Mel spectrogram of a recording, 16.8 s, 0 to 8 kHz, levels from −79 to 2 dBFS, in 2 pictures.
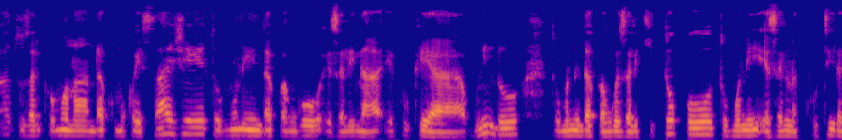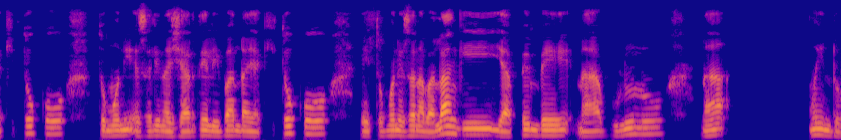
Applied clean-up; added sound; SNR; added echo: none; none; none; none.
